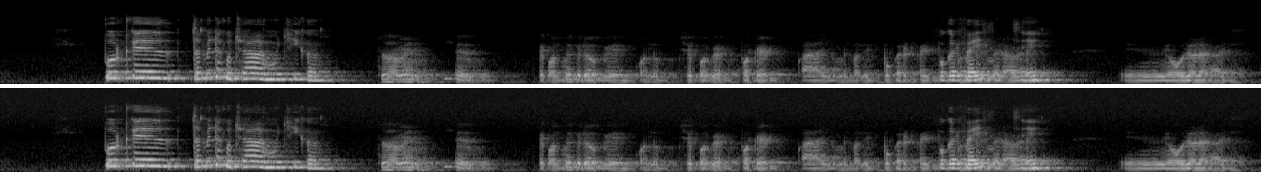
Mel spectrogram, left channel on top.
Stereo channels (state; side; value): noise; right; hiss, 22 dB below the sound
